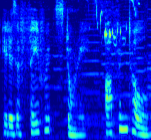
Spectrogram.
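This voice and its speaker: A woman narrating a spooky tale in a theatrical, suspenseful way, with deliberate dramatic pauses, like a storybook reader. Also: fairly low pitch, very animated, a little mellow, soft background music.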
